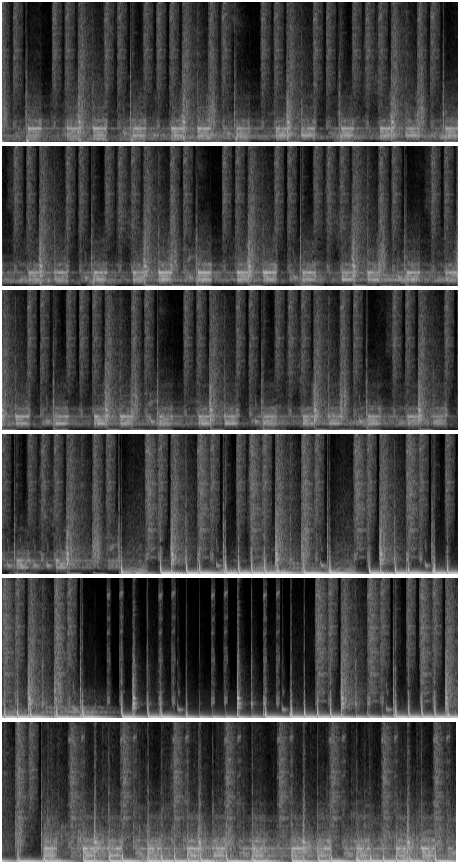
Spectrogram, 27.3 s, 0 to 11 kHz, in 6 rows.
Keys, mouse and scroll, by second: 1.2-2.0 typing, 6.3 Escape, 6.3 space, 6.6 Escape, 7.5 shift+middle click, 11.1 shift+middle click, 14.6 shift+middle click, 14.7 shift+double middle click, 20.4 Delete, 21.4 shift+middle click, 22.2 shift+middle click.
